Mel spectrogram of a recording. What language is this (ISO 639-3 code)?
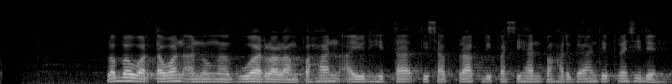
sun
